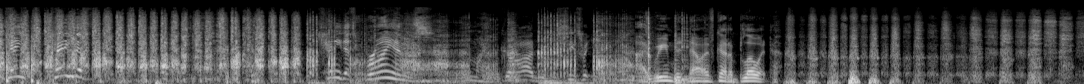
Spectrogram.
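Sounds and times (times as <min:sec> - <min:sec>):
scratching with scissors: 0:00.0 - 0:07.0, 0:07.8 - 0:10.8
speech: 0:03.7 - 0:07.9.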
